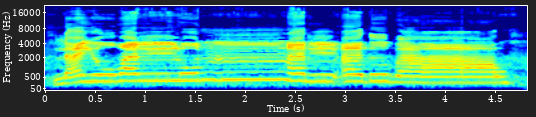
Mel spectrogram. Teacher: جیسے وَلَئِن نَصَرُوهُمْ لَيُوَلُّنَّ نون مشدد ہے، غنہ کریں گے، سختی سے جما کر پڑھیں گے. ادبار، اد پہ قلقلہ ہو رہا ہے، دا ساکن ہے اور حروف قلقلہ میں سے ہے تو ہلا کر پڑھیں گے. بار، با پہ جو ہے الف مدہ، الف مدہ کو ایک الف دو حرکات کے برابر لمبا کر کے پڑھنا ہے.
